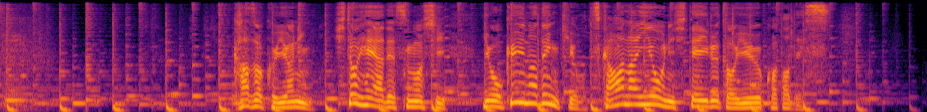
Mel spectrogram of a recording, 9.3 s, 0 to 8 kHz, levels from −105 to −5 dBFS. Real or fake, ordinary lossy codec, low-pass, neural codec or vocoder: real; none; 7.2 kHz; none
